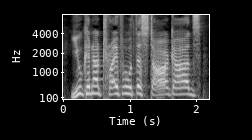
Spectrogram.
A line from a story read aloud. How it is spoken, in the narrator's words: Freya von Raider was screaming now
